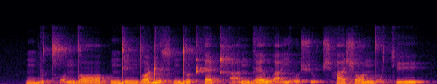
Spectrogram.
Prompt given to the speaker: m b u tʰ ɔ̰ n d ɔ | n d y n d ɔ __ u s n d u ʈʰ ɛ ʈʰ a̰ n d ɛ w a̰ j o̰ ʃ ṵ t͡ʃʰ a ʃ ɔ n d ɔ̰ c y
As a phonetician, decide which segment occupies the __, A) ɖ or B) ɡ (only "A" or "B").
A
